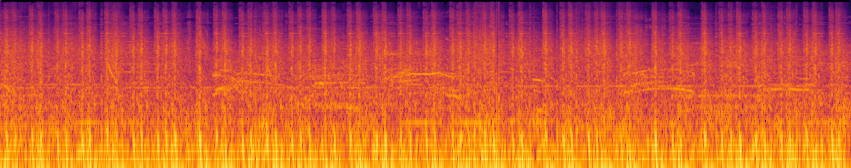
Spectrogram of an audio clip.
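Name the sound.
gunfire in Red Dead Redemption video game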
